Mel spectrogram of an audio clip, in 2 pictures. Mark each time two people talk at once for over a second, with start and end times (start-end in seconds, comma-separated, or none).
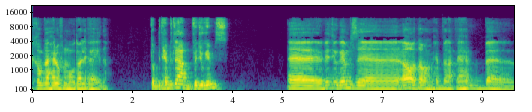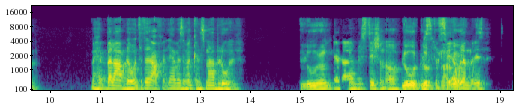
17.0-18.4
